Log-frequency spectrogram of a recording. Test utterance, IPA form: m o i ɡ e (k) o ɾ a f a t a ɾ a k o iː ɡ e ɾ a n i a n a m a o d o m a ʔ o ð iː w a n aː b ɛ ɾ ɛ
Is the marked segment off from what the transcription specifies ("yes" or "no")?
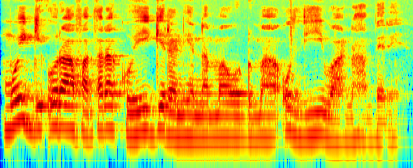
yes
